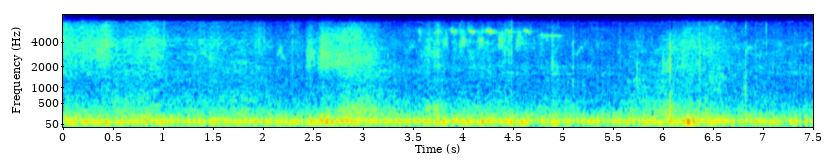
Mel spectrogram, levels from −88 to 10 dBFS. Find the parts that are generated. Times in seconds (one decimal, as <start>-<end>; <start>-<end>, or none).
0.0-4.3; 6.8-7.5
